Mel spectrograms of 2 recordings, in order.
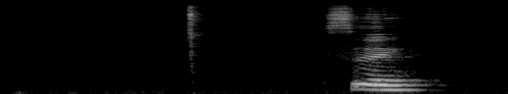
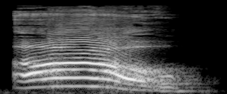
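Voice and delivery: loud high wailing oh; loud sigh; 7 semitones higher, 14 dB louder than usual. Real, not acted. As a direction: let out a big laughing oh. Exhausted after laughing fit.

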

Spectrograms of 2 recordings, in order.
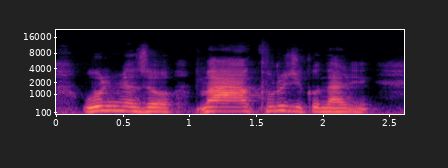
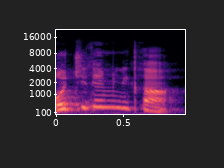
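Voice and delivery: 따지는 말투; 9 semitones higher than usual. Retold or imitated. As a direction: imitate someone indignantly demanding an answer. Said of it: "따지는 거예요". (높고 크게 따져 묻는 흉내)

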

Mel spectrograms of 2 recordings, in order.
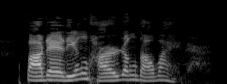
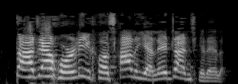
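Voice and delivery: ordinary talk, nothing marked

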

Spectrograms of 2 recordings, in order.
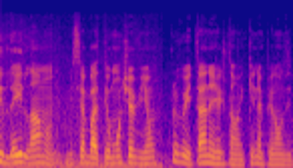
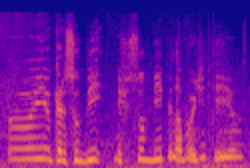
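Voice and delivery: whiny pleading; 8 semitones higher than usual. Real, not acted. Gamer begs the game to climb.

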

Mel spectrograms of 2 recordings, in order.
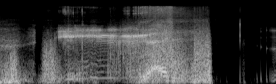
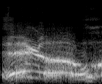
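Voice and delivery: very high, loud squeal; squeaky dog voice; 3 dB louder than usual. Pretend. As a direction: squeal a greeting like a puppy. Dog voice greeting.

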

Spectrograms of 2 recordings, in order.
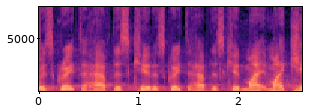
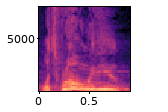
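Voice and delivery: exasperated; 11 semitones higher than usual. Retold or imitated. Exasperated dad with crying baby.

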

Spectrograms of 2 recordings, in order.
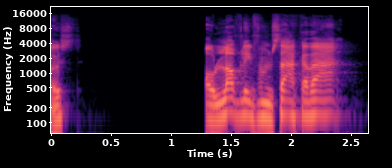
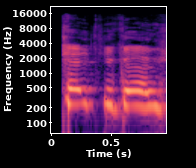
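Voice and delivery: much higher and louder, said through a yawn; 13 semitones higher, 5 dB louder, slower than usual. Real, not acted. Counting down packs to viewers while yawning. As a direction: stretch the words over a yawn. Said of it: "I'm so sorry for yawning".

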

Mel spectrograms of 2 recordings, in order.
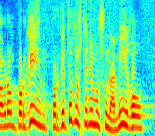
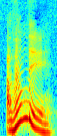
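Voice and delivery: clueless Beni; 2 semitones lower than usual. Acted. Beni misses the blonde's hint, gormlessly puzzled. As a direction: ask it like you truly have no idea. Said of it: "mi amigo el Beni".

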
